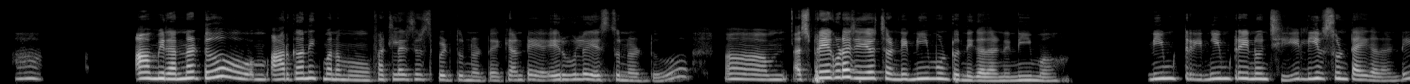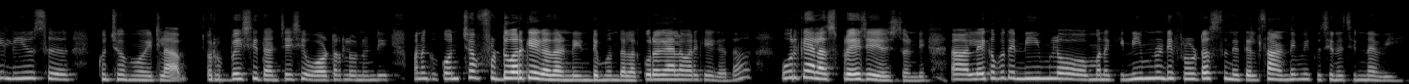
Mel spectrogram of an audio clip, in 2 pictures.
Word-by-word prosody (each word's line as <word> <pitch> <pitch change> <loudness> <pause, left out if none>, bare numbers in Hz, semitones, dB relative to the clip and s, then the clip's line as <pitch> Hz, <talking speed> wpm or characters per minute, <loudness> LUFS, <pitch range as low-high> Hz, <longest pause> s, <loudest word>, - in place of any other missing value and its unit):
హా! 265 +1 -8 1.2
ఆ! - - +10
మీరన్నట్టూ 275 +2 +5 0.7
ఆర్గానిక్ 270 +3 +1
మనము 225 -3 -1 0.2
ఫెర్టిలైజర్స్ 230 0 -4
పెడుతున్నట్టు 195 -4 -6
ఏకంటే 205 +4 -6 0.2
ఎరువులు 225 +2 -1
ఏస్తున్నట్టూ 180 -7 -7 0.7
ఆహ్, 255 - 0 0.3
హ్మ్, 220 - -3 0.3
స్ప్రే 295 +6 +6
కూడా 335 +1 +8
చేయొచ్చండి 280 -4 +3
నీమ్ 265 0 +3
ఉంటుంది 230 -6 -1
కదండీ! 175 0 -1
Neem, 195 -2 -1 1.1
neem 275 +2 +3
tree. 250 -3 -5 0.2
Neem 270 +1 +3
tree 280 -1 +2
నుంచి 245 -5 -1 0.2
లీవ్స్ 270 0 +1
ఉంటాయి 235 -4 0
కదండీ! 175 +8 -8
లీవ్స్ 285 +1 -3 0.5
కొంచెం 230 0 -4 0.3
ఇట్లా 195 -1 -1 0.4
రుబ్బేసి, 245 +5 -2
దంచేసి 225 +3 -4
వాటర్‌లో 210 +1 -2
నుండి 210 +1 -8 0.3
మనకు 265 -2 -5
కొంచెం 265 +4 0
ఫుడ్ 285 -1 +2
వరకే 290 0 +7
కదండీ. 205 -2 +3
ఇంటి 205 +1 0
ముందల 200 -1 -1
కూరగాయల 225 0 +3
వరకే 215 -1 -5
కదా! 205 +9 -9 0.5
ఊరికే 315 0 +1
అలా 260 -2 +7
స్ప్రే 245 -1 +5
చేయొచ్చండి. 185 -4 -1 0.3
ఆహ్, 235 0 +2
లేకపోతే 285 +3 -1
నీమ్‌లో 270 -1 +2 0.3
మనకి 220 0 -6
నీమ్ 270 +1 +2
నుండి 285 0 +1
ఫ్రూటొస్తుంది 260 -1 -1
తెలుసా 205 +4 0
అండి 230 +2 -4
మీకు 225 -2 -10
చిన్న 205 -2 -5
చిన్నవి? 200 -4 -7
230 Hz, 130 wpm, -23 LUFS, 205-270 Hz, 1.2 s, ఆ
